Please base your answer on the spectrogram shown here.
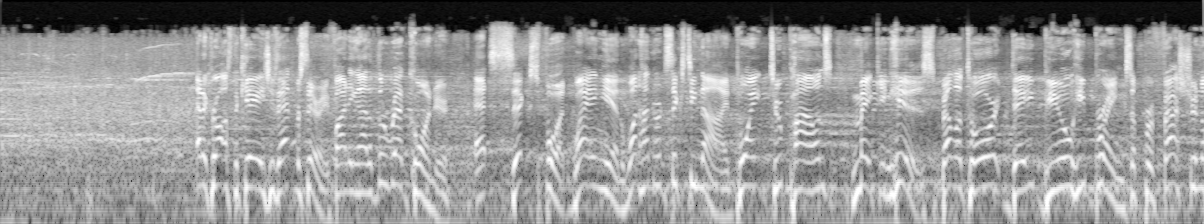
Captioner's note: cheers and applause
